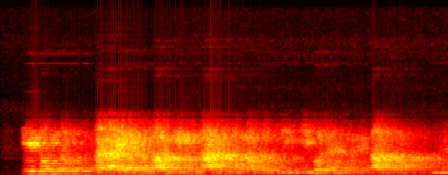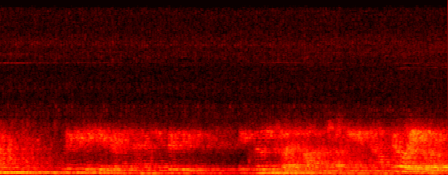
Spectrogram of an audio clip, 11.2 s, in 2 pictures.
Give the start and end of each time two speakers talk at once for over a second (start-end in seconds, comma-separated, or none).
none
